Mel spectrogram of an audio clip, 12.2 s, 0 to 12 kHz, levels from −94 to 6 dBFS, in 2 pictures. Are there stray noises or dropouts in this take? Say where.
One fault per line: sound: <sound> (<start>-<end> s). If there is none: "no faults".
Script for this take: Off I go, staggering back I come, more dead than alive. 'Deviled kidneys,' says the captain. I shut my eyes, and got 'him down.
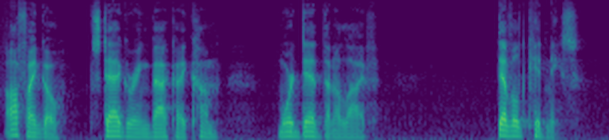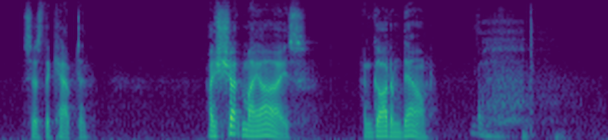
sound: sigh (10.8-11.9 s)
